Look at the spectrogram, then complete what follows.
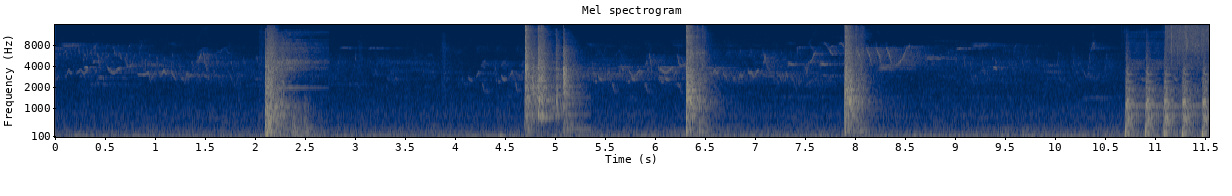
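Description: Small tin toy buckets clinking and knocking as they are handled and set down: four sharp knocks a second or two apart, with faint birds chirping behind. Near the end a fast, even mechanical knocking of about five beats a second starts up.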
